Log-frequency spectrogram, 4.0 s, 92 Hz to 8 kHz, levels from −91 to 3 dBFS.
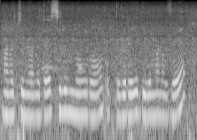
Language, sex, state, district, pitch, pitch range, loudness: Chakma, female, Tripura, Unakoti, 200 Hz, 195-210 Hz, -14 LUFS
